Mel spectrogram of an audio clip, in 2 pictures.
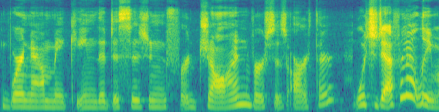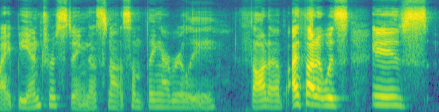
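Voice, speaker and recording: A woman's voice: on the low side, lively intonation, moderate pace, hardly any pauses. A woman podcast co-host chatting casually in a playful, informal way about something she follows as a fan.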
